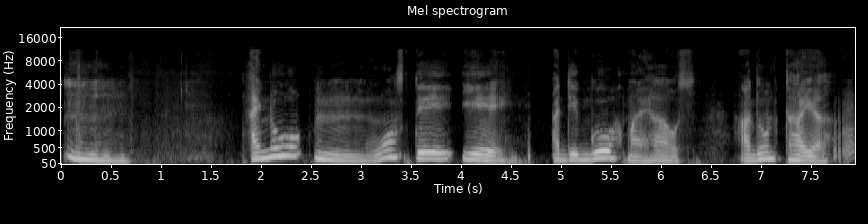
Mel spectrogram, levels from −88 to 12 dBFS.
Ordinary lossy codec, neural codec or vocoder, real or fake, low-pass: none; codec, 24 kHz, 3 kbps, HILCodec; fake; none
